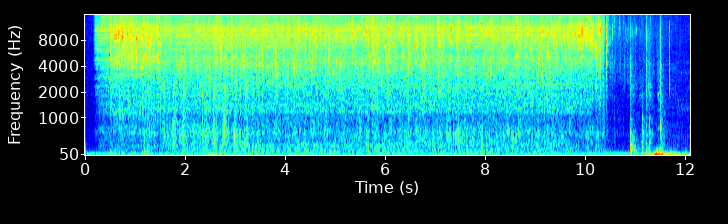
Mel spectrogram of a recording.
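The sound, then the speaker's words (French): Clear tap water runs steadily as food is rinsed in a colander. A strong, even gush lasts about ten seconds, then cuts off and is followed by a few soft handling knocks. “on les rince à l'eau claire.”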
